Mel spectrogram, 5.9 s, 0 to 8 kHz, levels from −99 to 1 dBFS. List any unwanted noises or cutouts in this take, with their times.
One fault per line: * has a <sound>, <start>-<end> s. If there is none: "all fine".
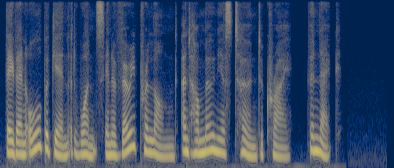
all fine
